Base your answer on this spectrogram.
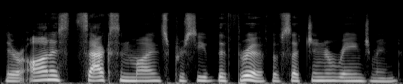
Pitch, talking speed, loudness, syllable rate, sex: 170 Hz, 165 wpm, -19 LUFS, 4.6 syllables/s, female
